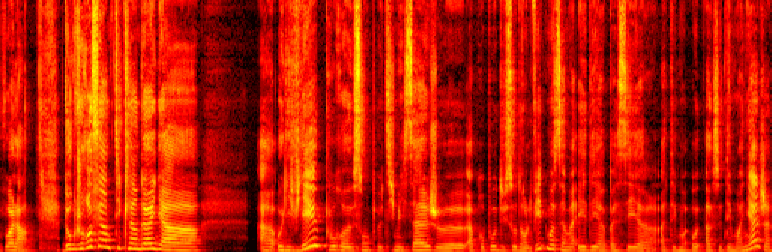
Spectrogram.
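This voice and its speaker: Medium pitch, ordinary pitch variation and a moderate pace from a woman. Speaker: spiritual coach. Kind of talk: vlog testimony. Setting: home kitchen. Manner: assertive, forceful; hesitant, many fillers.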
